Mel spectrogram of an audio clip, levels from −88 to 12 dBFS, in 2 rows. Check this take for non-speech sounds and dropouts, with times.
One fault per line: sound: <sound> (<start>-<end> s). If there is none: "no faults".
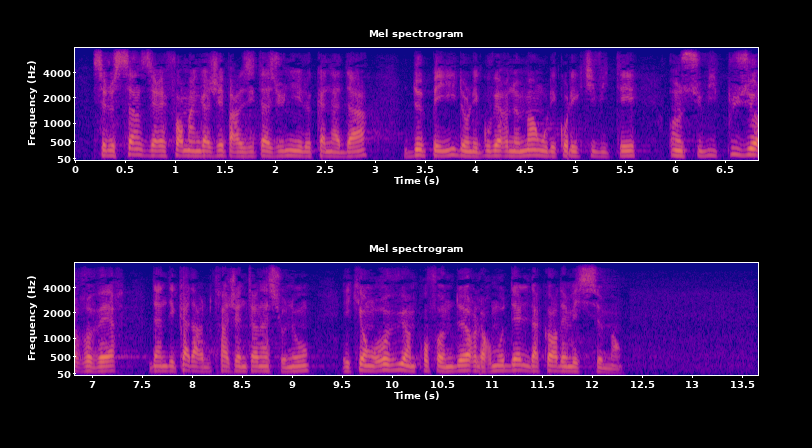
no faults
